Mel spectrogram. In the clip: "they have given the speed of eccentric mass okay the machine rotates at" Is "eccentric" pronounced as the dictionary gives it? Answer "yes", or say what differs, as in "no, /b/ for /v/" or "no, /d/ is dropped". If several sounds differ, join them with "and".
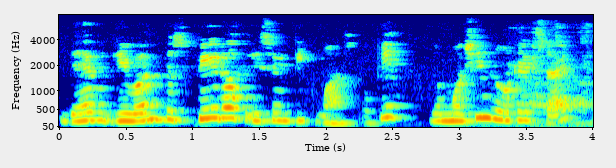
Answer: no, /k/ is dropped and /ɹ/ is dropped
